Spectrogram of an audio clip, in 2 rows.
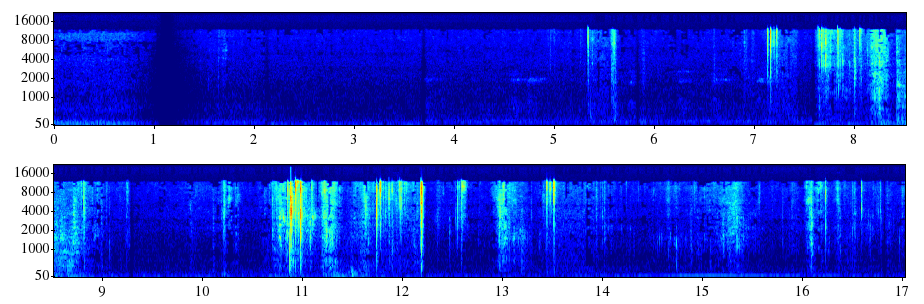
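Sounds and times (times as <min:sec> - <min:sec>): slime crackling and popping: 0:10.6 - 0:17.0.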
